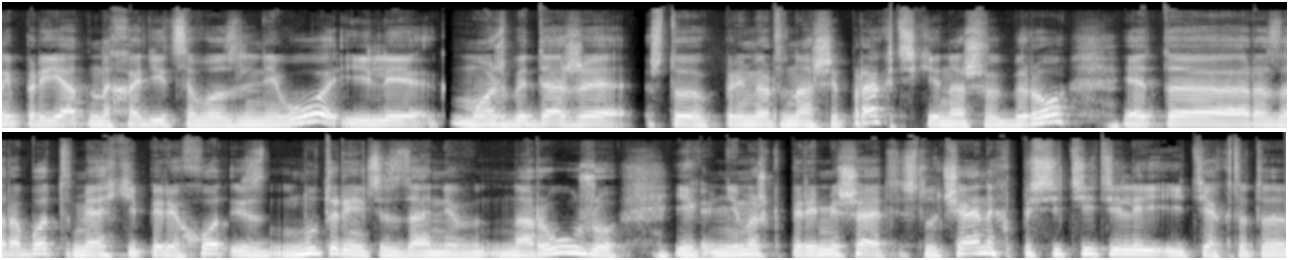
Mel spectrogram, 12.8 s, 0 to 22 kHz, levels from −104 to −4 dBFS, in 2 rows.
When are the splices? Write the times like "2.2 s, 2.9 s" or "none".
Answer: 3.9 s, 6.8 s, 8.3 s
